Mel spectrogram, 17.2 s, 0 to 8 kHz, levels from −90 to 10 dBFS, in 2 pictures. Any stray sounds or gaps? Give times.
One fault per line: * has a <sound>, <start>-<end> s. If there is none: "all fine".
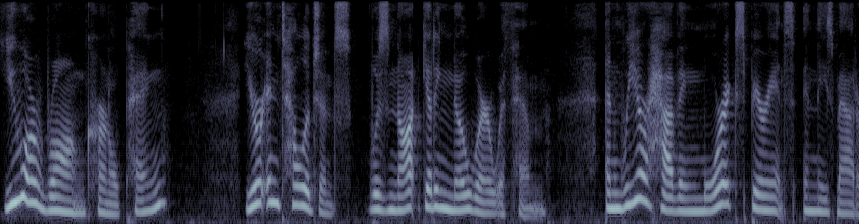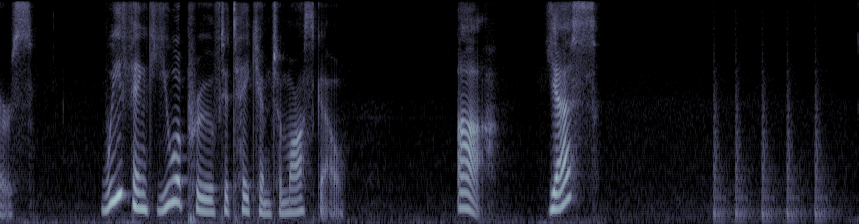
* has a thud, 15.7-17.0 s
